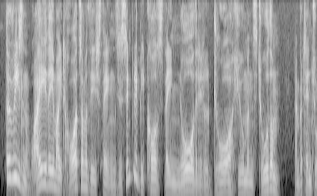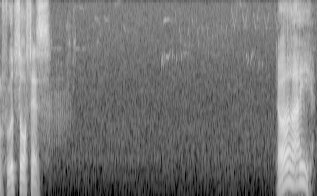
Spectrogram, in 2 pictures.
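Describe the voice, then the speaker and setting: A man voicing a friendly, philosophical dragon rider and gentle mentor in an audio roleplay, speaking in a folksy, earnest, musing way. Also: fairly low pitch, dry recording. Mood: earnest, explaining. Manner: folksy, earnest, musing, says "aye" and "lad". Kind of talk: audio roleplay addressed to the listener.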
